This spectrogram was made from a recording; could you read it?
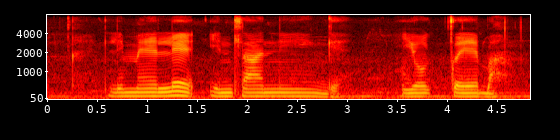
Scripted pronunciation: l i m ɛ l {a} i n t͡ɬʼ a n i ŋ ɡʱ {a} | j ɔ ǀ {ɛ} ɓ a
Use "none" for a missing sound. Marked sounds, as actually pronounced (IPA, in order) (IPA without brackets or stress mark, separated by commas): ɛ, ɛ, ɛː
